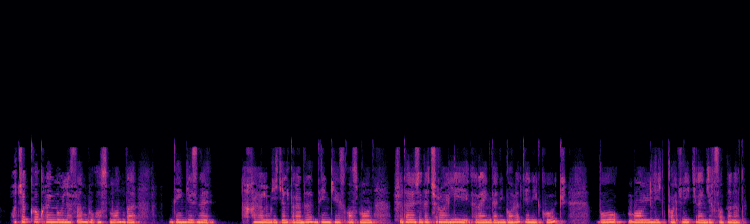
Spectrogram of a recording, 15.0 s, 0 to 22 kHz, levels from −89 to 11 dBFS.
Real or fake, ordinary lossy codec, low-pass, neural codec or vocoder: fake; AAC, 24 kbps; 19.8 kHz; codec, 44.1 kHz, 7.8 kbps, Pupu-Codec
